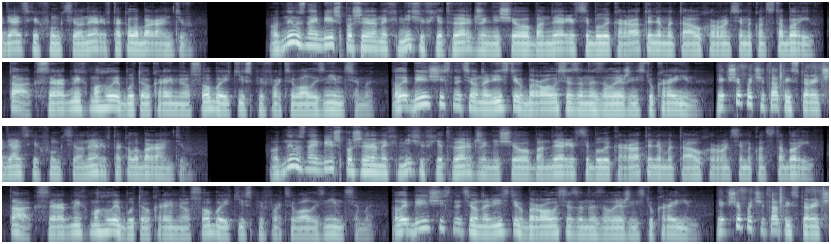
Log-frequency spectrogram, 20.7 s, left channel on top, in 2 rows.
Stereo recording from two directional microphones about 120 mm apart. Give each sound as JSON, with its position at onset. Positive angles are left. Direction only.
{"t": 0.0, "sound": "speech", "side_deg": 35}
{"t": 3.3, "sound": "speech", "side_deg": 25}
{"t": 19.9, "sound": "speech", "side_deg": 0}
{"t": 20.4, "sound": "speech", "side_deg": 25}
